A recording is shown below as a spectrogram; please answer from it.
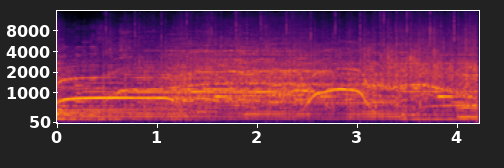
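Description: Female singer holding long, high wordless notes that slide up and arch back down, over piano accompaniment.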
